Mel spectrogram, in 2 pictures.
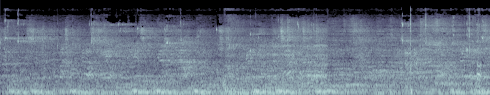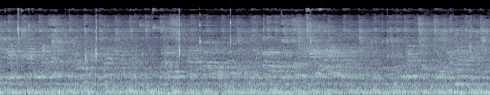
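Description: A futsal ball being kicked and bouncing on a hardwood sports-hall floor during play, with voices calling out, all echoing in the large hall. A sharp knock stands out about eight seconds in.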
